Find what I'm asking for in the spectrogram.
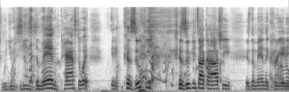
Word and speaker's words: Kazuki Takahashi: The name is pronounced precisely as Kazuki Takahashi.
